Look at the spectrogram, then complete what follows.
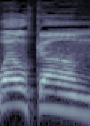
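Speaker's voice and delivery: big booming voice. In the game, a voice from behind the bar greets the characters: booming voice. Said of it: "booms a voice".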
